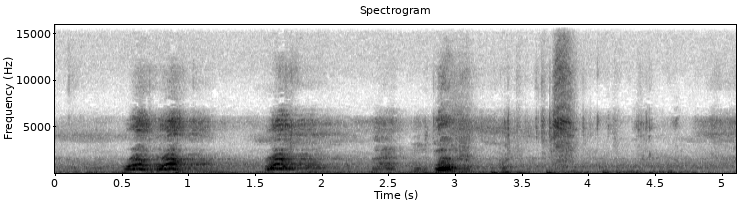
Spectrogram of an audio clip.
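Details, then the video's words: American Pit Bull Terrier barking: three short harsh barks spaced about a second apart, each a broad burst, followed by a softer higher yelp near the end; quiet background. "pitbull amerikan"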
